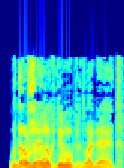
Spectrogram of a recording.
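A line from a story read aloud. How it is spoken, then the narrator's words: Grumbled. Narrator (Russian): проворчал Славка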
